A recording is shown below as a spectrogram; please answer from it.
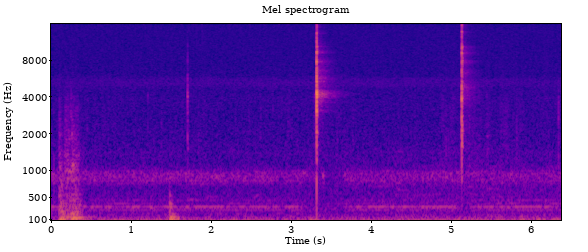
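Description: A metal carabiner clicking twice, two sharp clinks nearly two seconds apart, the first ringing briefly, over a faint steady hum.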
